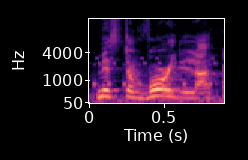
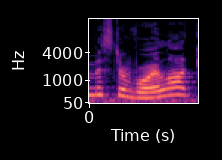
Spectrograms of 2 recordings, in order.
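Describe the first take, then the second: First: Put-on "Broilot" with a rolled Russian r and heavy accent; Russian-accented name. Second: Said in the usual way. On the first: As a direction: say "Mister Broilot" like a Russian sailor. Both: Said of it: "how I said it correctly".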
